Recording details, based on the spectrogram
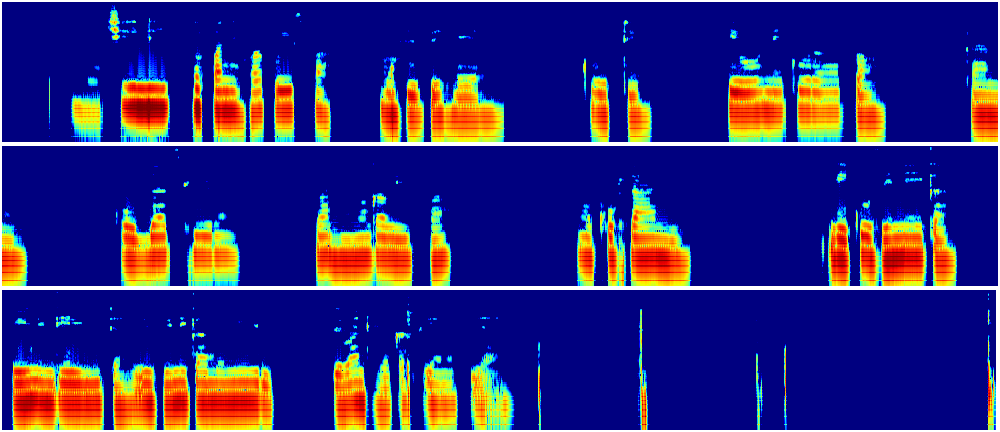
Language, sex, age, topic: Ndau, female, 36-49, health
